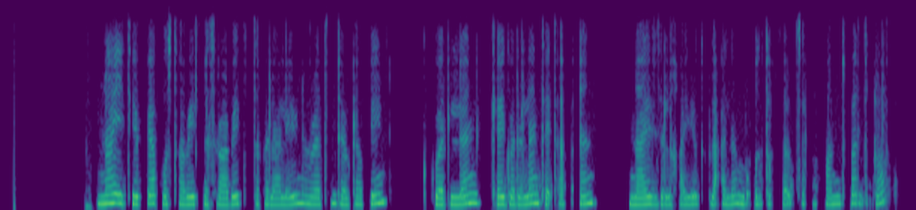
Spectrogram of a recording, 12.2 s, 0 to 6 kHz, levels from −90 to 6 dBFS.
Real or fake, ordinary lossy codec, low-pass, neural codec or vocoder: real; Opus, 64 kbps; 5.4 kHz; none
